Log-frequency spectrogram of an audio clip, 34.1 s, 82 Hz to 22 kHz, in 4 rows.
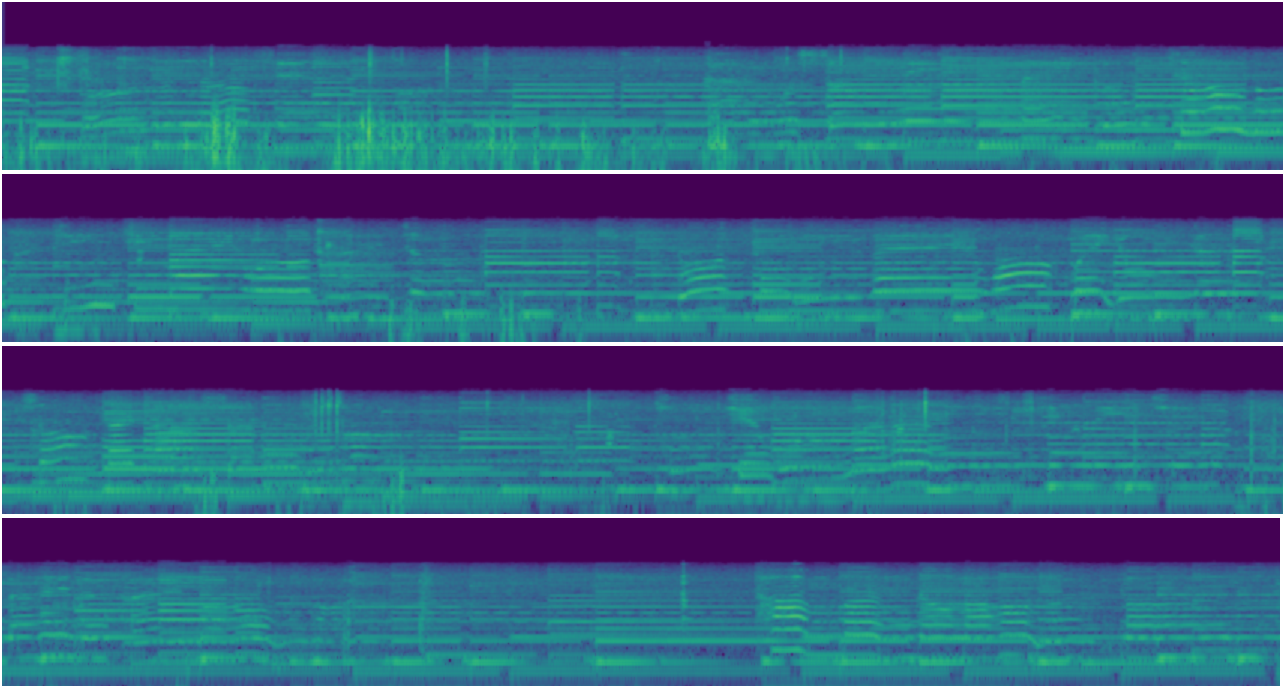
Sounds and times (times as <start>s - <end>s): Music: 0.0s - 34.1s
Male singing: 0.4s - 2.2s, 4.7s - 11.9s, 13.0s - 20.0s, 21.0s - 28.2s, 30.7s - 34.1s.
